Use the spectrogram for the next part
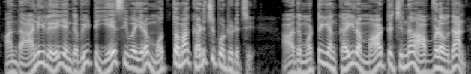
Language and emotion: Tamil, angry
